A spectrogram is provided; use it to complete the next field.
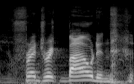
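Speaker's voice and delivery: horrible put-on Boston accent. Saying a character's name in a put-on accent: horrible Boston accent. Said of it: "that's a horrible accent".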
